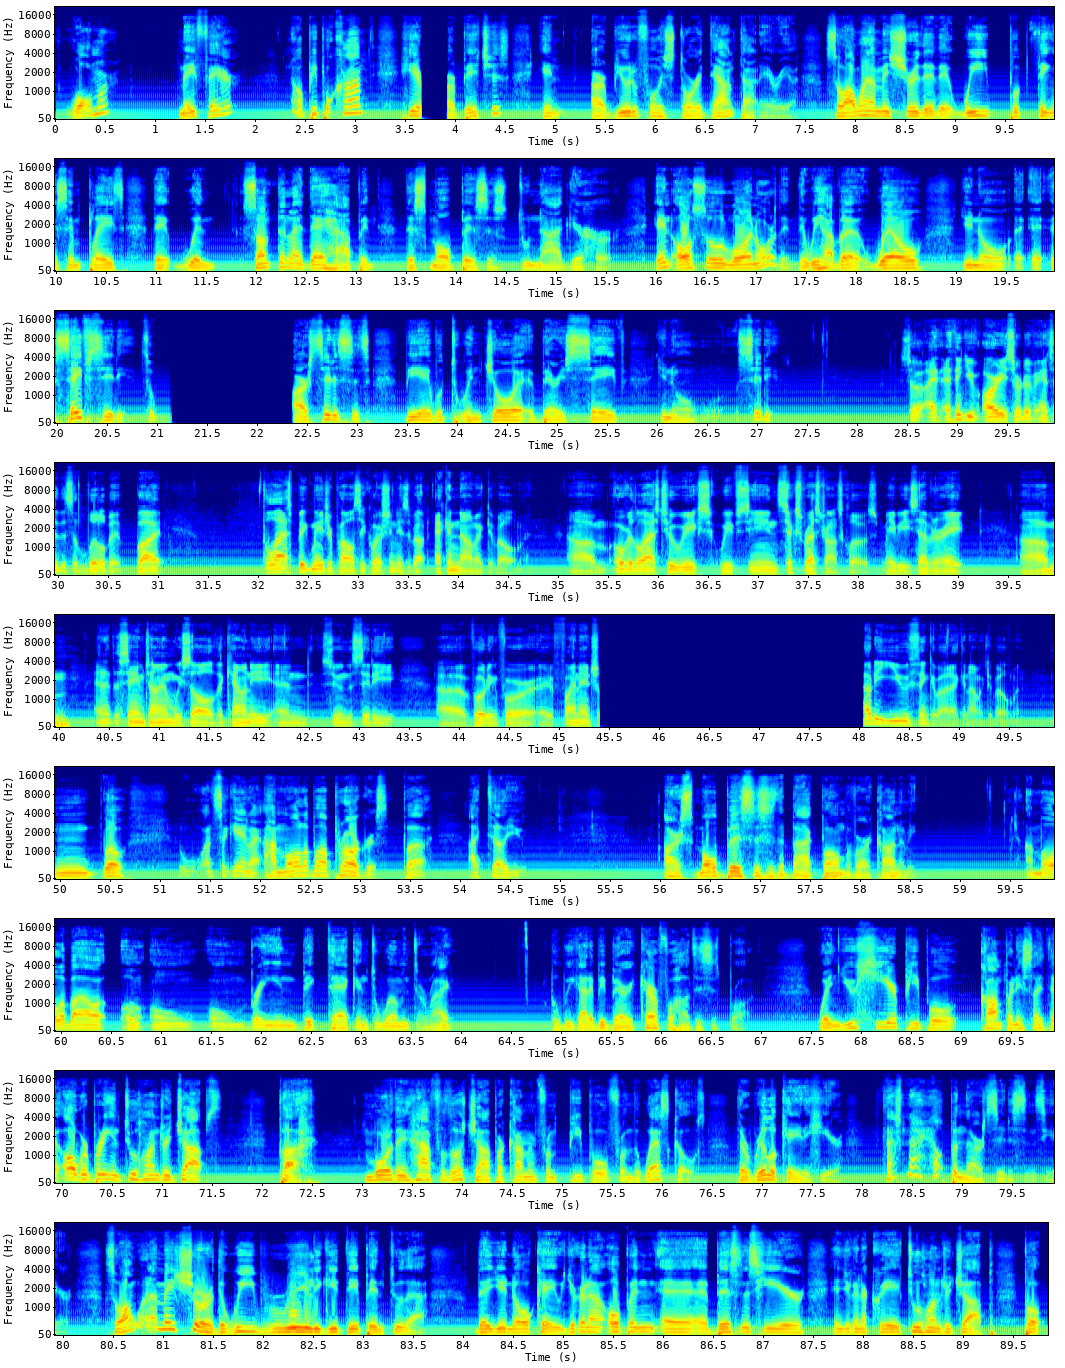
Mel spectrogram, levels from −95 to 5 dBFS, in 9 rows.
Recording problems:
electrical hum; faint; throughout; 50 Hz, 25 dB below the speech
audio cutting out; at 3.5 s, at 21 s for 1 s and at 45 s for 2.5 s

